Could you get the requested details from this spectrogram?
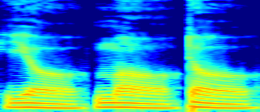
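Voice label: "yomoto", concatenated syllables; Affixing experiment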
